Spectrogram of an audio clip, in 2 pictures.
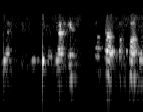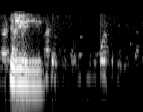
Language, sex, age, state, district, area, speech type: Urdu, male, 45-60, Uttar Pradesh, Rampur, urban, conversation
